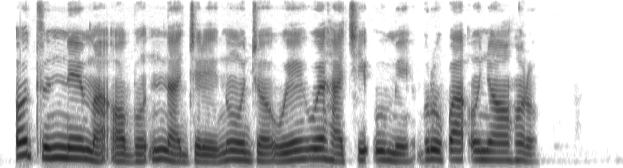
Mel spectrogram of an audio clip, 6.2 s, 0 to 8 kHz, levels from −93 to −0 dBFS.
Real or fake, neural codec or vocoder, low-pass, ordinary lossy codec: real; none; none; none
